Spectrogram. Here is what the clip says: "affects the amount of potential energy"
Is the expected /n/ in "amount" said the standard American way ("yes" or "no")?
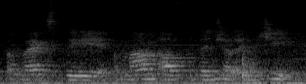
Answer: yes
